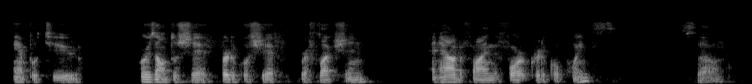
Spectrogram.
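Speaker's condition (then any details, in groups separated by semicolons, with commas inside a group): No condition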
